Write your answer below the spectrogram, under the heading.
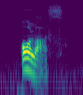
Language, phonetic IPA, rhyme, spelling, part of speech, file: Hungarian, [ˈolɒs], -ɒs, olasz, adjective / noun, Hu-olasz.ogg
- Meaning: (adjective) Italian (of, from, or relating to Italy, its people or language); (noun) 1. Italian (an inhabitant of Italy or a person of Italian descent) 2. Italian (the official language of Italy)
